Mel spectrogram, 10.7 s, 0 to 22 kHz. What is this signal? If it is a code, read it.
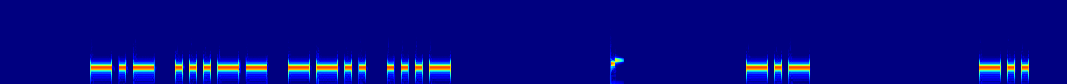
Morse code, heard as a keyed tone, about 17 wpm, spaced as for 10 wpm, 700 Hz. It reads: K3ZV KD
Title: USA Call Signs - 4 Characters - 8x Character Spacing - 17wpm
